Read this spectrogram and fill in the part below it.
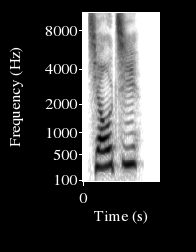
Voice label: "jiao1 ji4", 汉语口语; 汉语口语新时代-初级下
